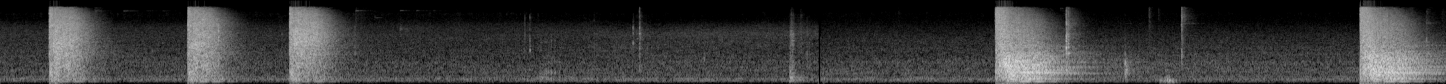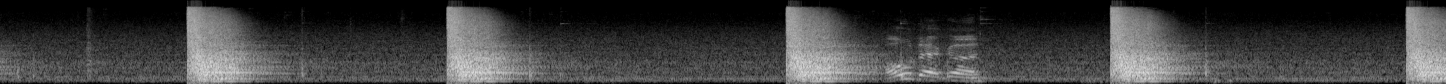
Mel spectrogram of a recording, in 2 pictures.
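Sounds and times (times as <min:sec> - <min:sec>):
gunshots with echoing decay: 0:00.5 - 0:01.1, 0:01.9 - 0:03.5, 0:10.0 - 0:11.0, 0:13.6 - 0:14.7, 0:16.3 - 0:17.4, 0:18.9 - 0:19.9, 0:22.3 - 0:23.3, 0:25.6 - 0:26.6, 0:28.5 - 0:28.9.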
